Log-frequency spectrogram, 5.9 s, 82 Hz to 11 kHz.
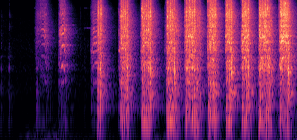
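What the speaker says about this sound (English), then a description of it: "I'm going to go ahead and I'm going to take my 3 1/8 inch Torx head screws. I'm going to go ahead and get them started." A screw gun drives 3 1/8 inch Torx head screws into a 2x4 board while building a chair, a loud close run of about a dozen short bursts, sparse at first and then coming in steady quick succession.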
